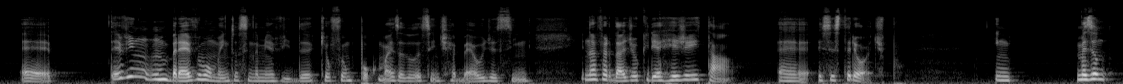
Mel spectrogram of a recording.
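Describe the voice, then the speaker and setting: A woman speaks at a moderate pace with long, frequent pauses, in a very clean recording with a silent background. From Brazil, interior of São Paulo state. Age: 20s. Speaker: podcast host. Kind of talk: personal monologue podcast. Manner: casual, conversational.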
